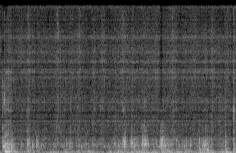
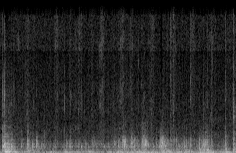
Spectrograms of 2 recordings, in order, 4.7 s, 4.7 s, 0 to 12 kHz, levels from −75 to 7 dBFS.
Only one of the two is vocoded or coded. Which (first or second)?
first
